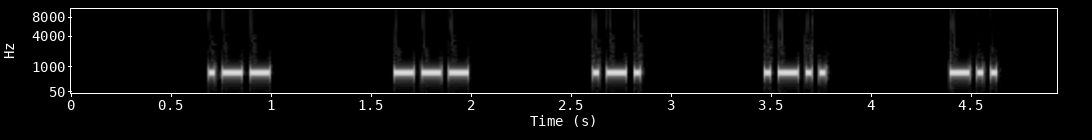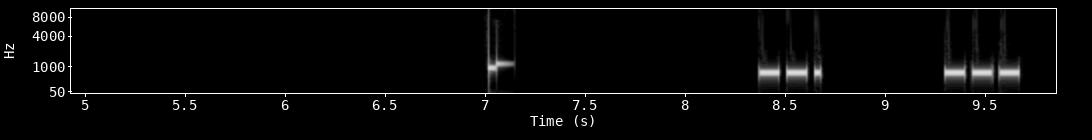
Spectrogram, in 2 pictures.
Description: Morse code, heard as a keyed tone, about 34 wpm, spaced as for 12 wpm, 700 Hz. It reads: WORLD GO
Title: 6x Character Spacing - Top 200 Words - 35wpm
